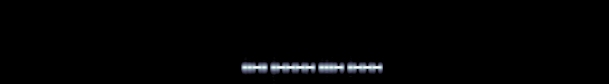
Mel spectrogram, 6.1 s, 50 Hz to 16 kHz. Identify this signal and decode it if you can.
Morse code, heard as a keyed tone, about 46 wpm, 700 Hz. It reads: F1VJ
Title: DXCC-100 Call Signs - 4 Characters - Repeated 3x - 50wpm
